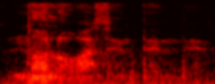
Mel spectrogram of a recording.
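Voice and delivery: unvoiced whisper of the line; whispered warning. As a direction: lean in and whisper it.

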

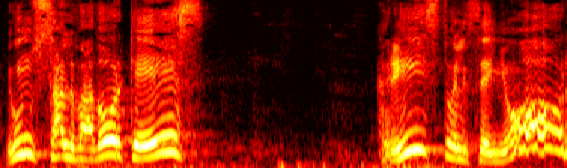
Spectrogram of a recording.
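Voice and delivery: slow, grand herald's announcement; majestic proclamation. Retold or imitated. Preacher voicing the angel's announcement, slow and majestic. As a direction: proclaim it with great pomp. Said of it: "con gran majestuosidad".

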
